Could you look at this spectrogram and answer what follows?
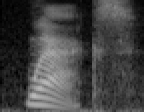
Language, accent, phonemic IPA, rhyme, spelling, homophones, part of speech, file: English, US, /wæks/, -æks, wax, whacks, noun / adjective / verb, En-us-wax.ogg
- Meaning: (noun) 1. Any oily, water-resistant, solid or semisolid substance; normally long-chain hydrocarbons, alcohols or esters 2. Beeswax (a wax secreted by bees) 3. Earwax (a wax secreted by the ears)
